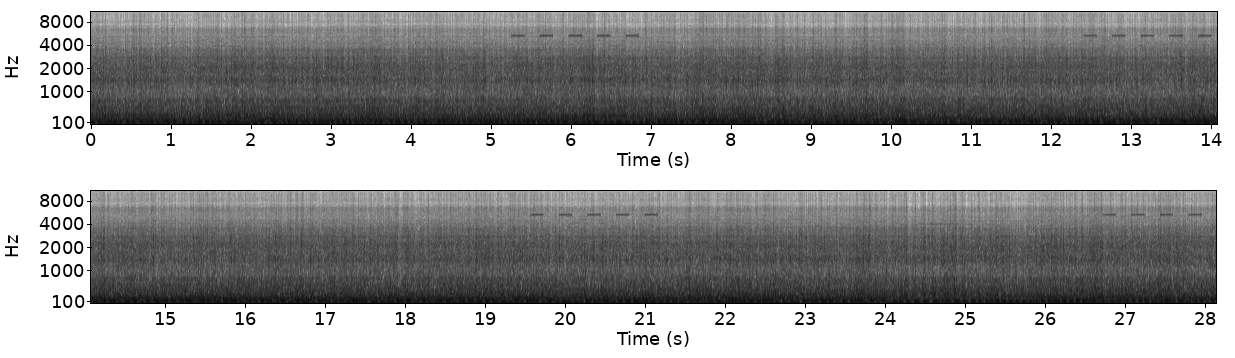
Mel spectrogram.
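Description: Quadcopter motors and propellers buzzing steadily, picked up close by a GoPro mounted on the airframe. The pitch dips and rises slightly a few times with throttle changes.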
